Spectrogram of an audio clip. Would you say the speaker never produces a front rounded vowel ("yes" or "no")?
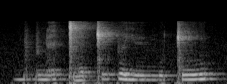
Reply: no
